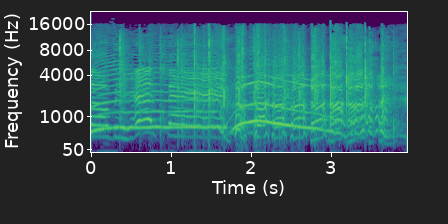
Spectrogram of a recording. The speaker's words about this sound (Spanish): ¿Dónde están los aplausos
